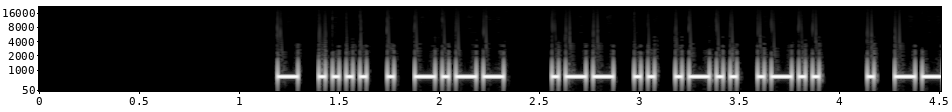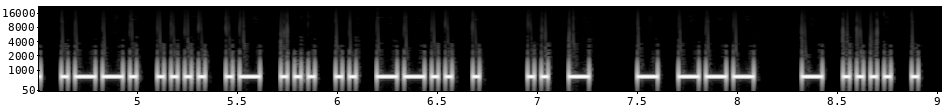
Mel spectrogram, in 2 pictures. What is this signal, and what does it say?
Morse code, heard as a keyed tone, about 34 wpm, 700 Hz. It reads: THEY WILL EMPHASIZE IT TO THE
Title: Sentences from Top 1500 Words 35wpm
